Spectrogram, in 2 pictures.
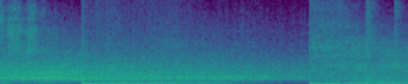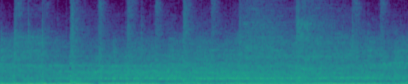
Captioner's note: cheers and applause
